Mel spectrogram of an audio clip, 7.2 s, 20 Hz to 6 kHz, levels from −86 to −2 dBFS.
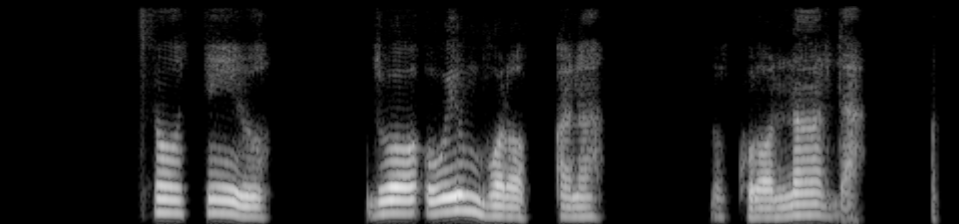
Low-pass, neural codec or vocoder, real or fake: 5.4 kHz; codec, 24 kHz, 0.5 kbps, DualCodec; fake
